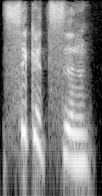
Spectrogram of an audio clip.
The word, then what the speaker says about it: Sigurdsson: Second midfield pick is Sigurdsson of Everton. – Sorry, who now? – Sigurdsson. Sigurdsson. – Is that how they say it in Reykjavik? – It is.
